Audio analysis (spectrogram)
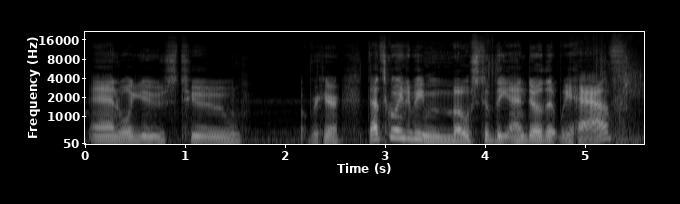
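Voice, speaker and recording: A man's voice: a little high, expressive, measured pace, pushed and bright, clear, resonant tone. A man giving a casual game walkthrough, explaining things as he goes and thinking aloud. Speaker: gameplay guide host.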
